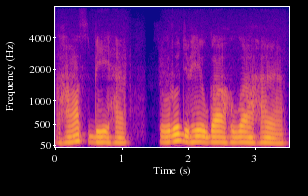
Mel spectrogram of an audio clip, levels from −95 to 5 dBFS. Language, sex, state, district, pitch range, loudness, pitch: Hindi, male, Jharkhand, Palamu, 105-115 Hz, -17 LUFS, 115 Hz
